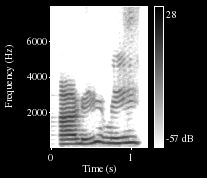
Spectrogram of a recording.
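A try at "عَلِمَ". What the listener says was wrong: Tidak terlalu kepanjangan.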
